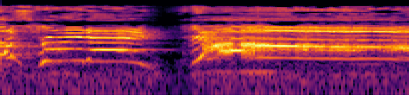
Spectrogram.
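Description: A cartoon boy's voice yelling in frustration: a short broken cry, then about a second in a long held scream that sags slightly in pitch, heard through a phone's speaker.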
